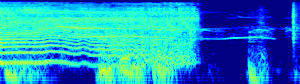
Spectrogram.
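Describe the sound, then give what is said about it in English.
A long, loud, buzzing fart noise wavers in pitch for about two seconds, then breaks into a rough sputter, followed by a couple of brief, fainter bursts. “He farted in my face.”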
